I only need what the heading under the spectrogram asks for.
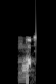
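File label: Public Safety Tactical, p25; wake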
